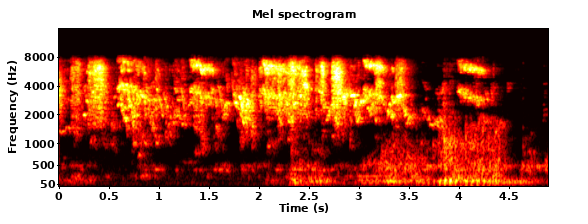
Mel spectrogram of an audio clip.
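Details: Budgies enjoying fresh green leaves call in quick, scratchy chirps and short squawks, several per second, over continuous warbling. A rustling, shuffling noise joins toward the end as the chatter fades.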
